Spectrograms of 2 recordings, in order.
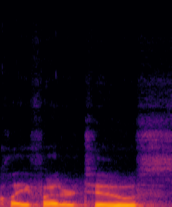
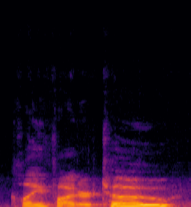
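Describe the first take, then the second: First: It is said in the speaker's ordinary voice. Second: It is said in a put-on impression voice.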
